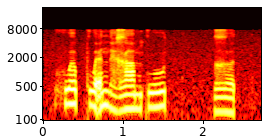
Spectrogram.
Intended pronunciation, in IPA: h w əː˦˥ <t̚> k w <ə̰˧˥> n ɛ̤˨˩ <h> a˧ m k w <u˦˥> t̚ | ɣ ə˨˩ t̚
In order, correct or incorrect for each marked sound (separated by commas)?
incorrect, incorrect, incorrect, correct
